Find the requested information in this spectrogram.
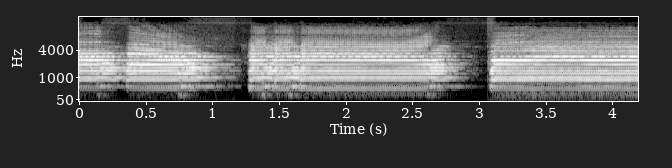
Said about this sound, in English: Mr. Rogers pushed hard on the car's horn.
